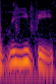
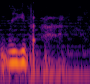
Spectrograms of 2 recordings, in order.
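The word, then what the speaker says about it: Reve: It's spelled R-E-V-E, so I keep wanting to say Revi, but it's pronounced Riva.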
